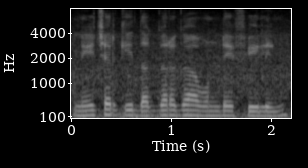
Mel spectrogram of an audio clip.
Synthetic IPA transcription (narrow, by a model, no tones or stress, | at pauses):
neːt͡ʃɐɾkid̪ɐɡːɐɾɐɡaːuɳɖe̞ːpʰiːliŋɡ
